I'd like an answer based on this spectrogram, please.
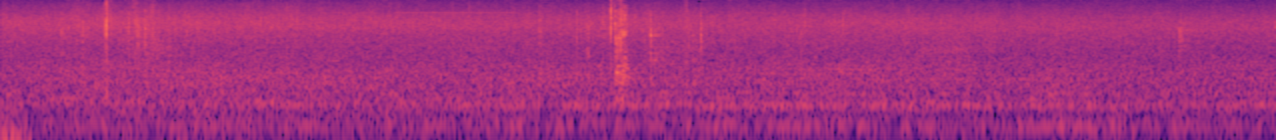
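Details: Many honey bees foraging on black locust and other plants beside the Cernavodă–Medgidia motorway in Romania produce a steady, low droning hum that holds its pitch throughout.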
